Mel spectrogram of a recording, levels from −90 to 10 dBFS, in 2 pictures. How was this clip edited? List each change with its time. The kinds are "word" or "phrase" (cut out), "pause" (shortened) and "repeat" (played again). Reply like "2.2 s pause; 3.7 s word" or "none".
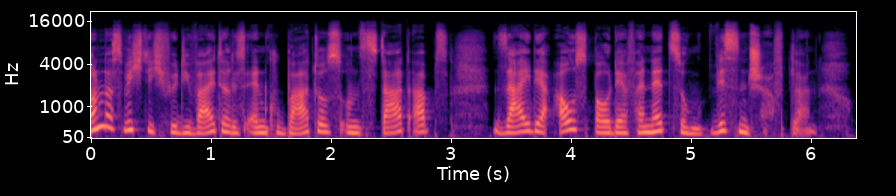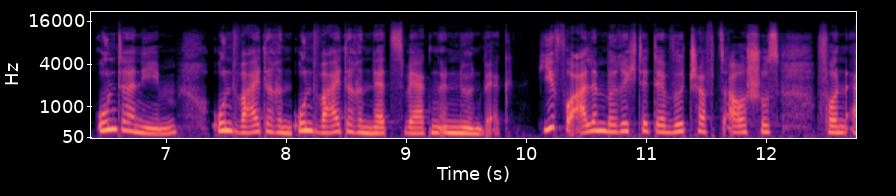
1.2 s word; 2.3 s word; 5.1 s word; 8.0 s repeat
